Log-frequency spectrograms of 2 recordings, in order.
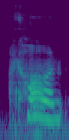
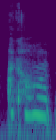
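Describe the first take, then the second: First: Breathy excited whisper. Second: Said in the usual way. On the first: Real, not acted. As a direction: whisper it, overwhelmed. Overwhelmed by a romance scene.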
